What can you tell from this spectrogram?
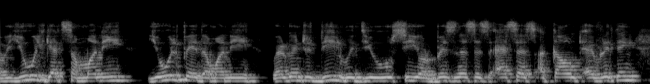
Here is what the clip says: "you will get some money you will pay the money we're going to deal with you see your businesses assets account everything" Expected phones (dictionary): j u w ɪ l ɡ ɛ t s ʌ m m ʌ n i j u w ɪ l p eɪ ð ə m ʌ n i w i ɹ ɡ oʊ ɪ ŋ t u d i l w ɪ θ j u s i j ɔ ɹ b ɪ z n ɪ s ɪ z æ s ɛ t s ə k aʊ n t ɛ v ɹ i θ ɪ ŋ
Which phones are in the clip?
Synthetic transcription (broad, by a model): j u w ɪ l ɡ ɛ t s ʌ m m ʌ n i j u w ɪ l p eɪ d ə m ʌ n i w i ɹ ɡ oʊ ɪ ŋ t u d i l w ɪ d j u s i j ɔ ɹ b ɪ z n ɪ s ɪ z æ s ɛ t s ə k aʊ n t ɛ v ɹ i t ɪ ŋ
